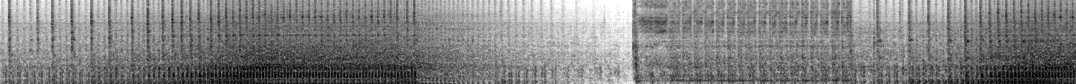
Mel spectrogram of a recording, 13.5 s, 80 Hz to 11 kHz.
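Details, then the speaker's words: John Deere L100 small single-cylinder engine, first start on original battery with choke on: uneven stumbling beats and surging speed with one dip; owner suspects fuel a couple years old. "the fuel in this thing is as you can see not all thereo and last night that muffler was just full full trying to name that smell smells like rank rank old Fuel and I mean I mean the fuel in this thing's a couple years old"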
